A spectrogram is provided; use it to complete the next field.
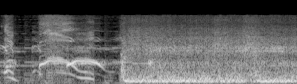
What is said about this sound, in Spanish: Es bueno, una explosión chiquitita, pero...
